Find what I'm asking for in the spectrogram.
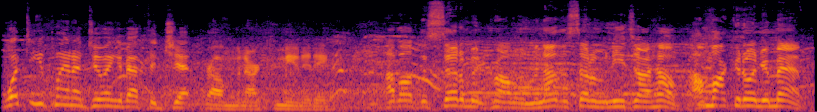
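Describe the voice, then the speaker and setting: Brief: man playing a fast-talking, eager militia leader; outdoor clip, heavy noise. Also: sits high, big pitch swings. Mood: earnest. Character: earnest man cosplaying a militia leader asking for help. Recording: outdoor clip replayed on stream, loud street noise.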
